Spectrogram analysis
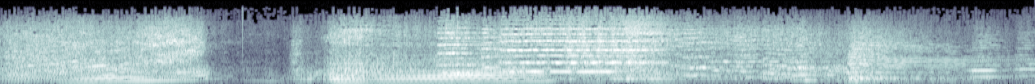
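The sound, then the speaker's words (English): A sports car engine drives and revs, its tone climbing and falling through the gears, with a brief dip in loudness near two seconds before it pulls hard again. “Drove the sports job round to Sir Giles Davenport's Copacabana apartment, parked it underneath alongside his Rolls.”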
